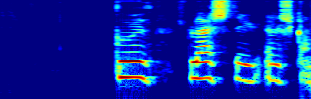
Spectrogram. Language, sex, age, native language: Icelandic, male, 9, Icelandic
